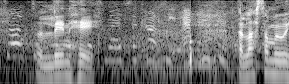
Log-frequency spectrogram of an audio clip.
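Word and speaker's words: Loch Linnhe: it is on the shores of lock Lynn here and I checked that that was the correct pronunciation on Google before I said it Lin hey and last time we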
